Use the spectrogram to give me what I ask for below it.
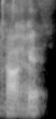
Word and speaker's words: Tocchet: Tocchet.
